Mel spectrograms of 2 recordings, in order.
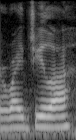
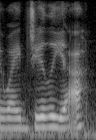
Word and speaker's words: Weigela: Weigela. Matt makes fun of me how I say it, because I want to say Weigelia. That's not right.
